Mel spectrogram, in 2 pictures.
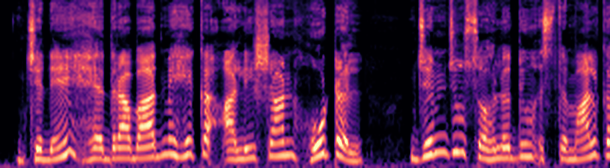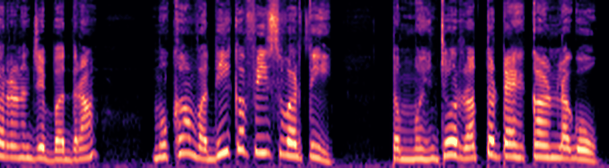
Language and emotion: Sindhi, angry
